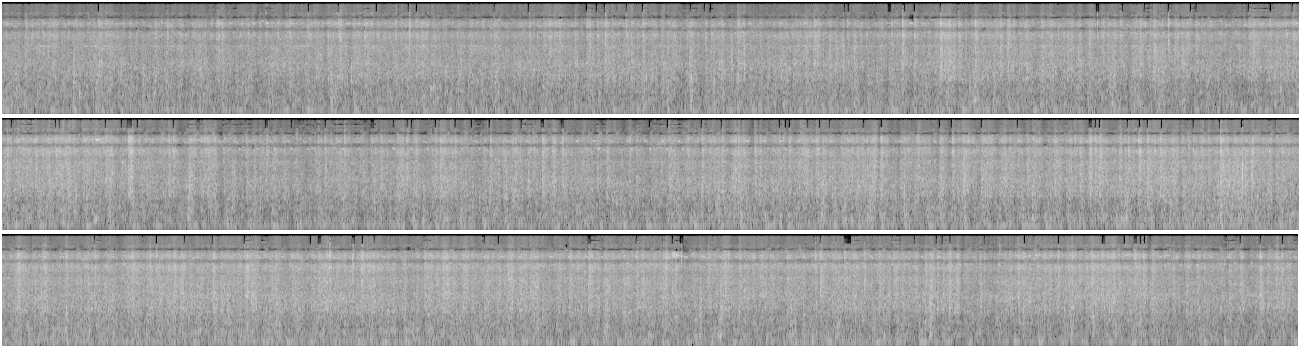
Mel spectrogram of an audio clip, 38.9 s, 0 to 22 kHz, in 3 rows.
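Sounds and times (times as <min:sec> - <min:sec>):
rock crusher grinding: 0:23.2 - 0:38.4
low hum: 0:23.8 - 0:36.1.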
